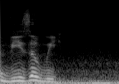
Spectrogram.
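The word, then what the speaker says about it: vis-à-vis: तो इसको हम कह सकते हैं इन रिलेशन टू, और प्रोनाउंसिएशन है वीज़ा-वी, ठीक है।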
